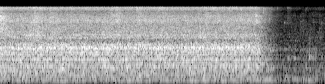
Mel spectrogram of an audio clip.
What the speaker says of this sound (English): once you roll, you're just gonna rinse with warm water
